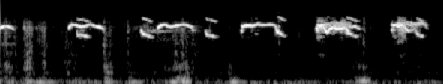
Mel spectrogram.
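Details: Nestling common mynas lined up in a nest box awaiting feeding give squeaky, wavering high calls in separate bursts roughly every half second, some notes sliding up and down, with soft low rustling.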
